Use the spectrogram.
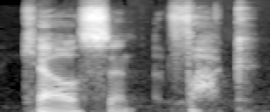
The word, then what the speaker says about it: Kelce: well that's how like they said that their name's pronounced Kels old Mahomes calls them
